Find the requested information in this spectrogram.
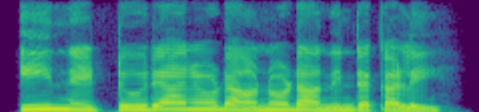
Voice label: Malayalam Recordings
